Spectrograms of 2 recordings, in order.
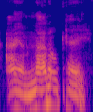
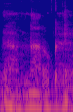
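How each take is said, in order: First: Louder, emphatic admission of upset; not okay. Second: Quiet, deflated repeat; not okay. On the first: Venting to live viewers after a car accident, upset and emphatic. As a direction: press hard on the word "not". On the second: Admitting to live viewers she is upset, quietly deflated. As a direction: let it drop almost to a murmur. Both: Real, not acted.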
